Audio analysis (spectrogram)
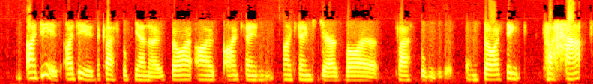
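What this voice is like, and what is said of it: Refined English accent, clear diction. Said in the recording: “I'm English, darling ... my diction is very, very refined ... it's probably my English accent”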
